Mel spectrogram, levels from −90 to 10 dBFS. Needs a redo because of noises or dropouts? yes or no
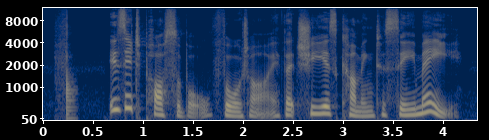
yes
